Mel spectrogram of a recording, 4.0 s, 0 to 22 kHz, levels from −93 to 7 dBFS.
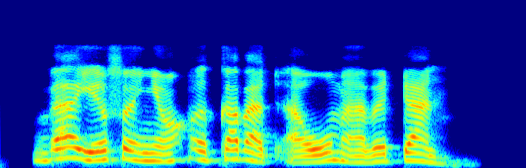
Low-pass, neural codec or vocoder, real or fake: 7.2 kHz; codec, 24 kHz, 1.2 kbps, DualCodec; fake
